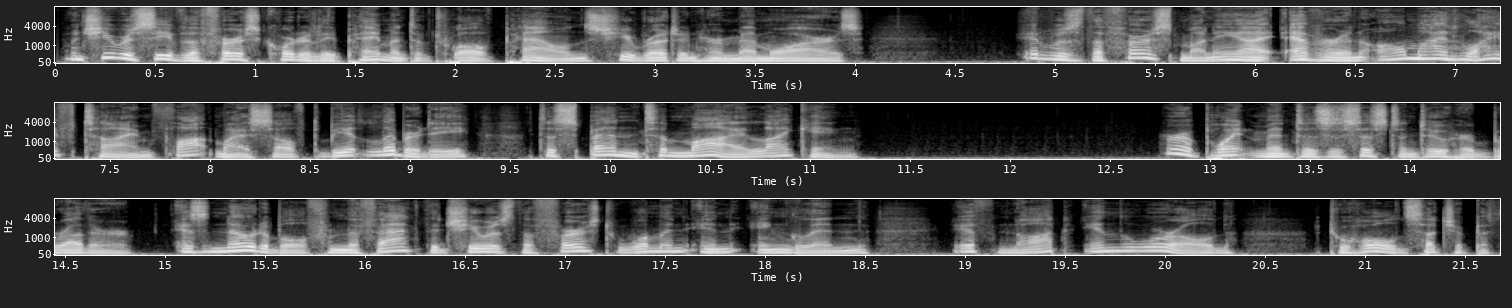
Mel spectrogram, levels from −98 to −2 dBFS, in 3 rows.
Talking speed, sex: 195 wpm, male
